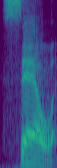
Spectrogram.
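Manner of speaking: Cel hit hard and loud; stressed first syllable. Shown as a demonstration. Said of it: "La syllabe accentuée, c'est la première".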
